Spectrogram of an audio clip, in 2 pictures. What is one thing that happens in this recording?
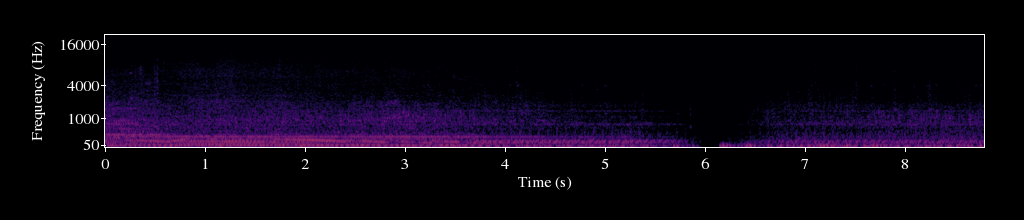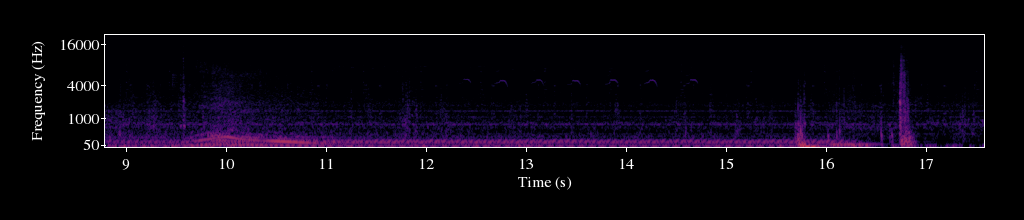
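A car engine hums steadily, then cuts off.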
